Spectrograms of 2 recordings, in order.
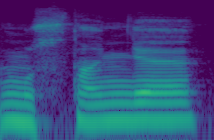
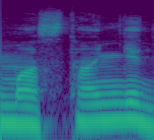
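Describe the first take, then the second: First: The first vowel sounds like 'oo'. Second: The first vowel sounds like 'a'. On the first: The speaker calls it wrong. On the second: The speaker calls it right.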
